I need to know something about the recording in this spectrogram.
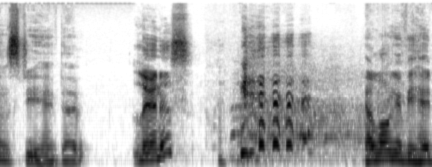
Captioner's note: laughter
